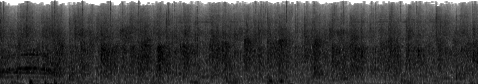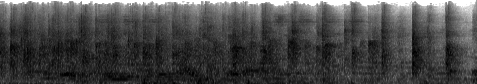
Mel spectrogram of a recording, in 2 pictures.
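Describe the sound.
Sustained audience applause at a live stand-up comedy show, greeting the start of the second part: dense and steady clapping from many hands for nearly ten seconds, with some voices mixed in before it starts to taper at the end.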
